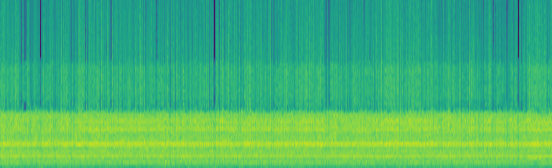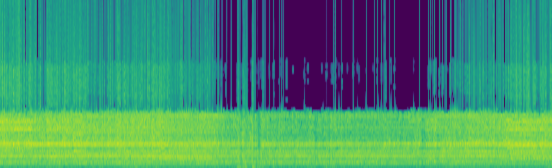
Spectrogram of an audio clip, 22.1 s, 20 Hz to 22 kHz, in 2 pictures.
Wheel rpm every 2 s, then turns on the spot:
230, 230, 230, 230, 230, 230, 220, 170, 110, 120, 170.
none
